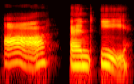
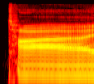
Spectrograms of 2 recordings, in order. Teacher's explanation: the tongue moves up um from the ah sound to the e sound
